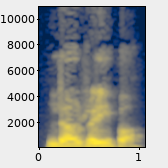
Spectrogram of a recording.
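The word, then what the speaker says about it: لَا رَيْبَ: But the strokes are different, and this is pronounced as la rayba, la rayba. Notice the difference. Here I've stretched out the la, okay, la rayba, la rayba. Look at the difference, just that 1 second timing makes.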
